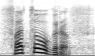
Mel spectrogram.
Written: fotograf

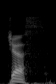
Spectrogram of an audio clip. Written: 1-chas

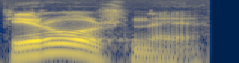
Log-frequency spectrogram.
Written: pirozhnoe

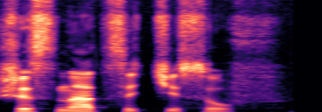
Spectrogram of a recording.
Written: 16-chasov

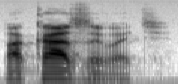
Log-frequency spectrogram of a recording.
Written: pokazyvat

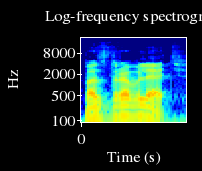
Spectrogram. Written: pozdravliat

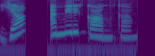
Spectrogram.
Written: ja amerikanka

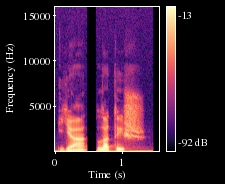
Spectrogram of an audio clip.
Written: ja latysh

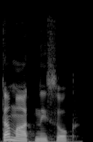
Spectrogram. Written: tomatnyi sok

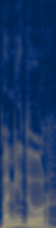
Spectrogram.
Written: pomidor

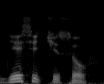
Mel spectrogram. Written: 10-chasov

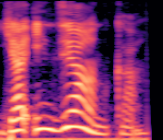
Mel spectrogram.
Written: ja indianka

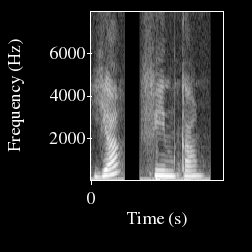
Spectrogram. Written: ja finka

